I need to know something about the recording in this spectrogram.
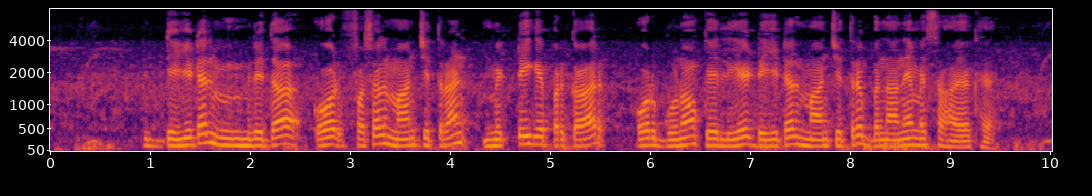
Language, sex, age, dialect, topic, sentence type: Hindi, male, 25-30, Hindustani Malvi Khadi Boli, agriculture, statement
